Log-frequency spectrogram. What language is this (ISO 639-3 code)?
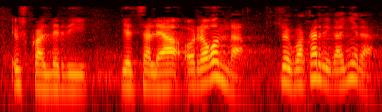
eus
